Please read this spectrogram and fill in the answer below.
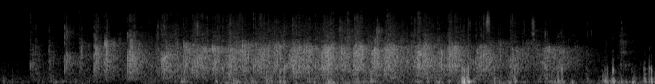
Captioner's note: applause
